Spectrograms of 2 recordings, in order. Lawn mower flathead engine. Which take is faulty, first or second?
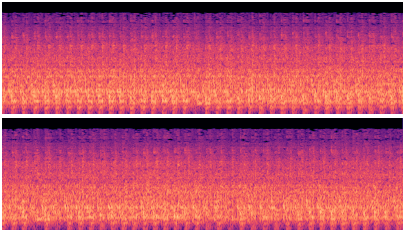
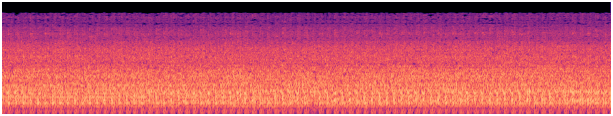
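second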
